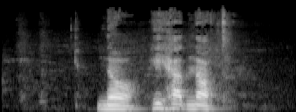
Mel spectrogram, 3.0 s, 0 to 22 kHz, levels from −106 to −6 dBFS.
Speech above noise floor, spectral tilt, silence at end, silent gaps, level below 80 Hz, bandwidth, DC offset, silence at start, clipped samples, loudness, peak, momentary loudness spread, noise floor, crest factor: 53 dB; -7 dB/octave; 0.7 s; none; -66 dBFS; 15 kHz; under 0.1%; 1 s; under 0.1%; -24 LUFS; -8 dBFS; 16 LU; -76 dBFS; 20 dB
